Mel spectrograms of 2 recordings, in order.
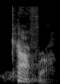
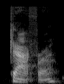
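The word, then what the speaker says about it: Khafre: for khufu's son uh apparently kephra kafra that's how you say that kafra lost my place right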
